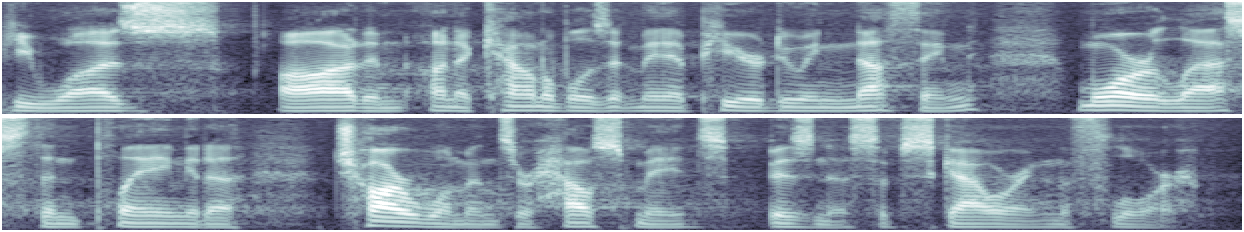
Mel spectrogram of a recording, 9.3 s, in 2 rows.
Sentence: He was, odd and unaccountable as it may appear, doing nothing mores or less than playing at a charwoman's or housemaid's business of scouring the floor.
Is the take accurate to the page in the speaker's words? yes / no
no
